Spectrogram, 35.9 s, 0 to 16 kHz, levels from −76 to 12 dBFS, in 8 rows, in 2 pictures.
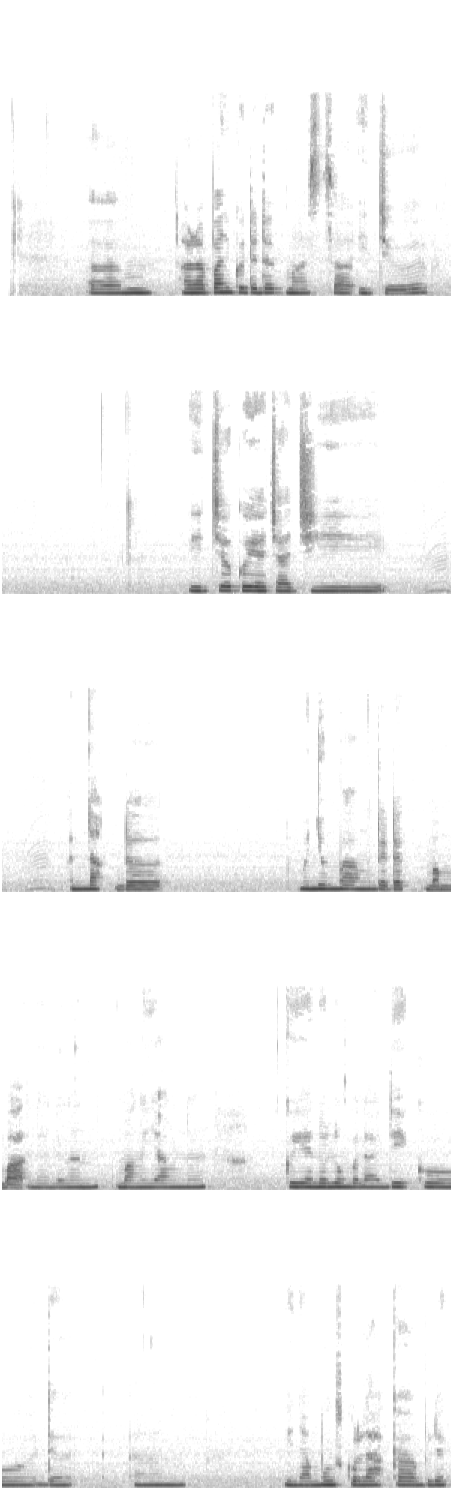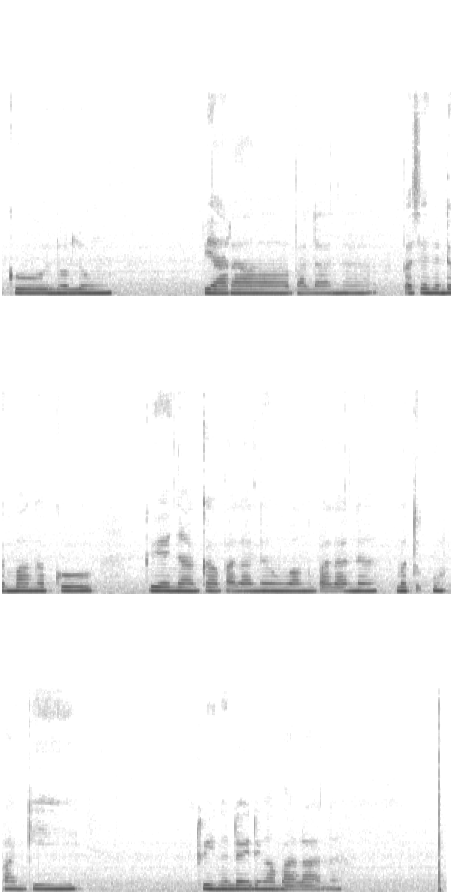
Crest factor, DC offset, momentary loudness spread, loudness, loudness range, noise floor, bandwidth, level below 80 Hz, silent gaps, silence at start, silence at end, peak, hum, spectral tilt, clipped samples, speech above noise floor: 18 dB; under 0.1%; 11 LU; -25 LUFS; 5 LU; -54 dBFS; 11 kHz; -64 dBFS; none; 0.1 s; 0.1 s; -6 dBFS; none; -6.5 dB/octave; under 0.1%; 30 dB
